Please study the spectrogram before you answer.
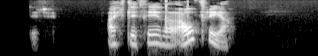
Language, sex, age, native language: Icelandic, female, 30-39, Icelandic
